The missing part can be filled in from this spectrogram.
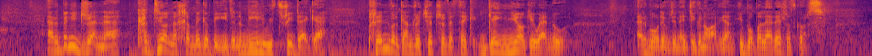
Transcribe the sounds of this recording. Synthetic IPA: ɛrbɪnidrɛnɛkʰədjɔnəχəmɪɡəbiːdənəmiːlˠʊɨθtʰridɛɡɛ | pʰr̥ɪnvoːd̚ɡanrɪt͡ʃətʰrəvəθɪɡɡejnjɔɡɪwɛnu | ɛrboːdɛwɛdinejdɪɡɔnawa̰ɾjaniboːbɔlˠɛɾɪɬʊθɡ̥ʊ̰rs

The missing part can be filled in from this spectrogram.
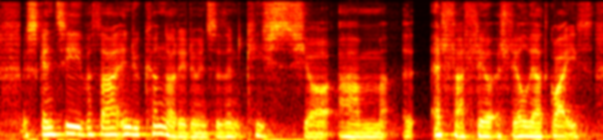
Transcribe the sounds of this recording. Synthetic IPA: skɛntʰivaθaɪndɪkʰəŋɔɾiɾɪɪnsɨðənkʰejsjɔam | ɛɬaɬəɬɪɔlˠjadɡwajθ

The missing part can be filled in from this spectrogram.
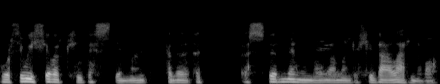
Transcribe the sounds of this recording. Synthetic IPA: bʊr̥θɪwejθjɔvarkʰiːdɛstɨnmankʰɛðəə | əstɪrmɛwnɔlamanrʊɬiðalˠarnəvɔ

